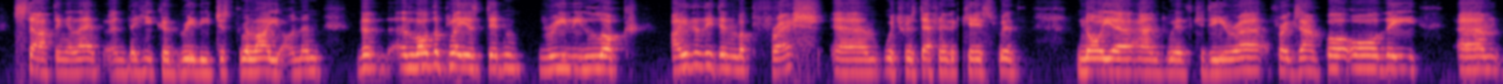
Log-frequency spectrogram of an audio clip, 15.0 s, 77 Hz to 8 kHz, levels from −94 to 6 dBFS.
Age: 30-49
